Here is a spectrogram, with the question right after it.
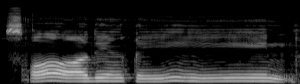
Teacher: قین میں یا مدہ ہے، ایک الف مقدار میں کھینچیں گے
